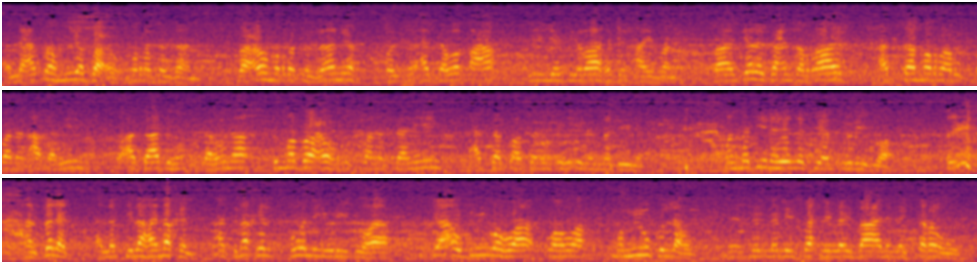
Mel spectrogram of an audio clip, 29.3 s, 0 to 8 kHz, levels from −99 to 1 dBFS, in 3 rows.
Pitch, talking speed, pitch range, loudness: 210 Hz, 115 wpm, 200-225 Hz, -18 LUFS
